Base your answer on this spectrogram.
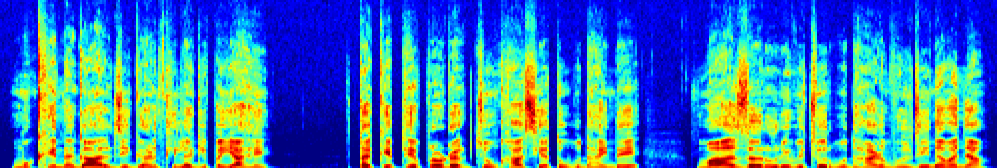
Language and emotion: Sindhi, fearful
